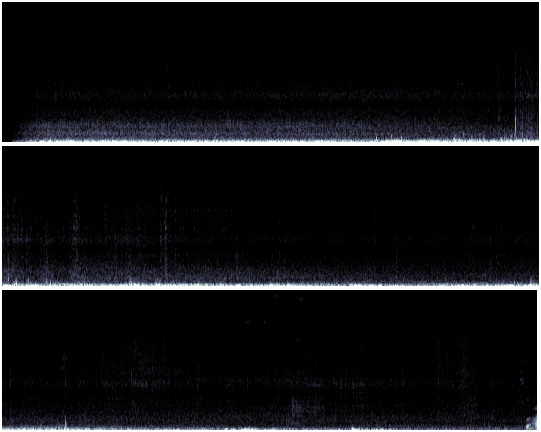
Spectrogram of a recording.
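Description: Wind buffets the microphone loudly as a bike rides along.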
